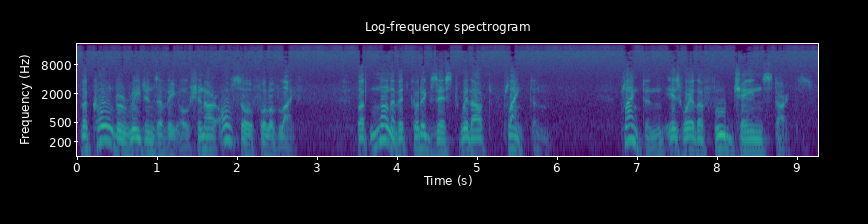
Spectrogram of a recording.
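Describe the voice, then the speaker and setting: A man reading scripted 1970s documentary narration in a measured, instructive way, on an old film soundtrack. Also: on the low side, big pitch swings, slight background noise, poor audio.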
